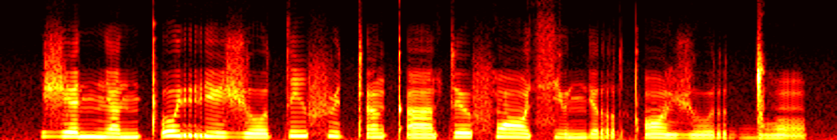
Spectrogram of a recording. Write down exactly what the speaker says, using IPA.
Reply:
ʒɛnʲãnʲ pʼorʲeʒo tifytʼœ̃kʼã tøfɔ̃ sʲunʲɔrkʼɔ̃ ʒur ɡ͡ǀõ

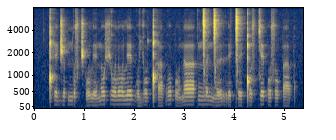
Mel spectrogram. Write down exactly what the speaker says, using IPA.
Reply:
ǃʰɛ˧d͡ʒɜ˧pɲɔ˧s t͡ʃʼɔ˩˧lɛ˩˧ nɔ˥ʃɔ˥lɔ˥ lɛ˥bɔ˩ jɔ˧ǃʰa˩ bɔ˥pɔ˩na˥ | ŋ͡ǀɜ˧ŋ͡ǀɜ˩˧ rɛ˩˧ǀɛ˩˧ ǃɔ˧s cɛ˥pɔ˧sɔ˧ pa˩p

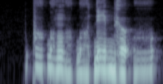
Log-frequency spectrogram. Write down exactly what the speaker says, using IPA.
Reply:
po̤˦ɠo̤˧ŋo̤˨ɠo̤˨ ɗi˧ bʲo˧ ʔṳ˦

